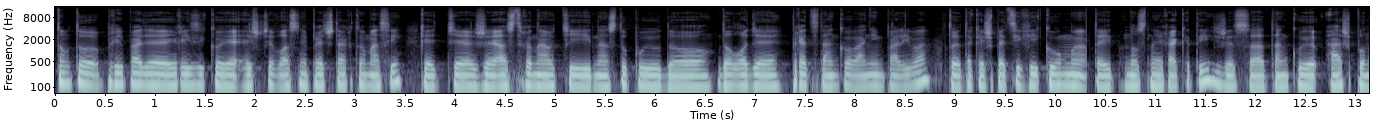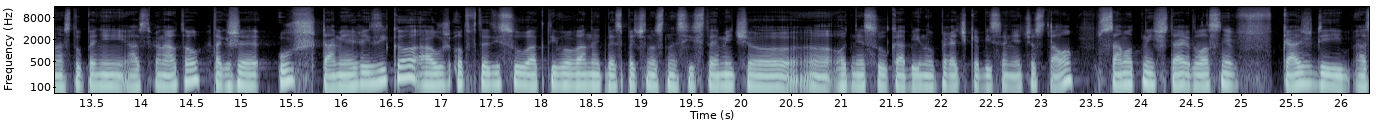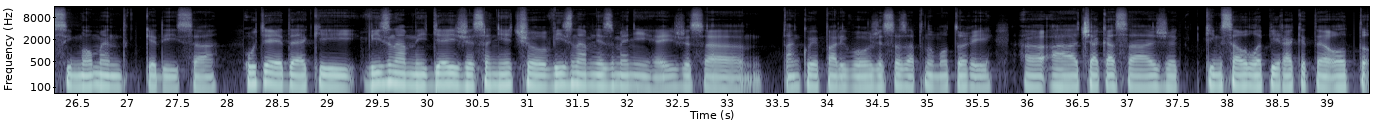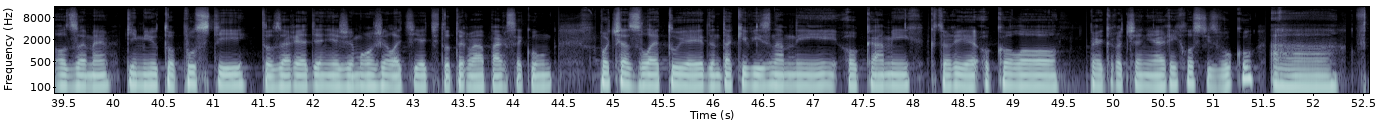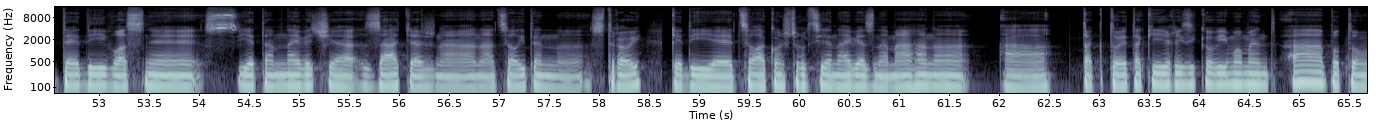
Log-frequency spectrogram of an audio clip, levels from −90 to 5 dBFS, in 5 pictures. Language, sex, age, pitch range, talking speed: Slovak, male, 20-39, 105-115 Hz, 130 wpm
